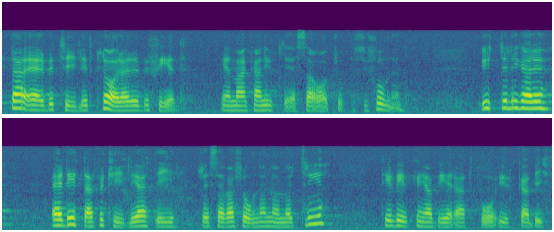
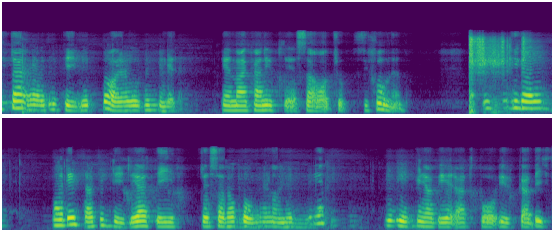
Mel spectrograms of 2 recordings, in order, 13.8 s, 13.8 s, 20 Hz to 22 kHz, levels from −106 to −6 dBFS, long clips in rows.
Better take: first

